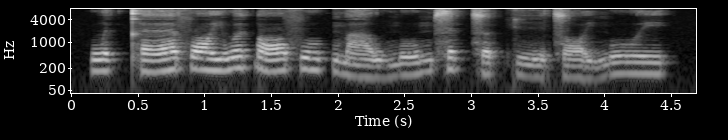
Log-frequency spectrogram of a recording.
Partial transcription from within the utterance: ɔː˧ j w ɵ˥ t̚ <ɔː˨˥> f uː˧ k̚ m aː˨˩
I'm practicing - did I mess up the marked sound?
no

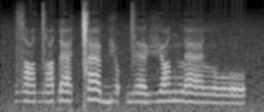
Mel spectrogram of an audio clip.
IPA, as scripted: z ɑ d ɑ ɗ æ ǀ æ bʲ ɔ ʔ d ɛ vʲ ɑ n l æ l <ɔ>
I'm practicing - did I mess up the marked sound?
yes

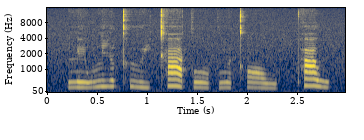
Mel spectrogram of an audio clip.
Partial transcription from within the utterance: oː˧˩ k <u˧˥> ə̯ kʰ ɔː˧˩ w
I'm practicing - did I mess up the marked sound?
yes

